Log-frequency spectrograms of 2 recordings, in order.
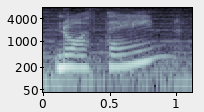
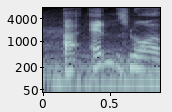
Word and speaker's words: Ensnor: Nor Thane? Ensnor Thane. What? Ensnor? How do you spell it? E-N-S-N-O-R, Ensnor Thane.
